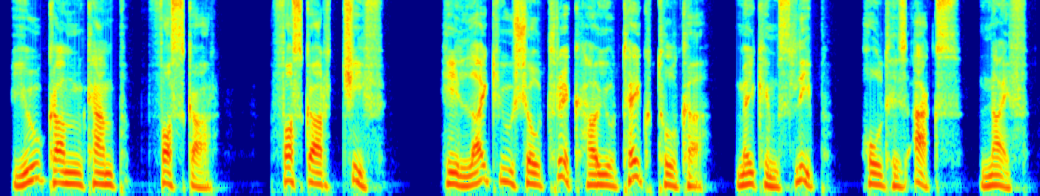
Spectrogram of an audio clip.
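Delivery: a lightly voiced tribesman inviting him to camp; tribesman's broken speech. Tribesman invites Ross to meet his chief, slow and halting.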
